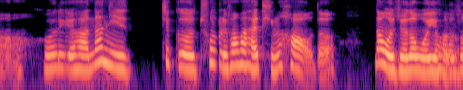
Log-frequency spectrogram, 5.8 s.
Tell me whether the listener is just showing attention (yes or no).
yes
